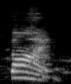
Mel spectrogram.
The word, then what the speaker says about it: thyme: Thyme, but with a TH. When you sound that shit out, it's like thyme. Like you have a lisp.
